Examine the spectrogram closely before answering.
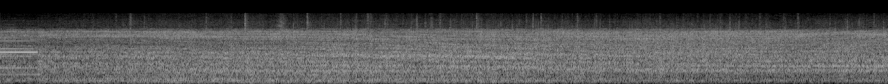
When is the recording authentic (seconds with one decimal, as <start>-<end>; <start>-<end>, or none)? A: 0.0-1.0; 2.3-3.6; 4.3-6.3; 8.4-8.9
